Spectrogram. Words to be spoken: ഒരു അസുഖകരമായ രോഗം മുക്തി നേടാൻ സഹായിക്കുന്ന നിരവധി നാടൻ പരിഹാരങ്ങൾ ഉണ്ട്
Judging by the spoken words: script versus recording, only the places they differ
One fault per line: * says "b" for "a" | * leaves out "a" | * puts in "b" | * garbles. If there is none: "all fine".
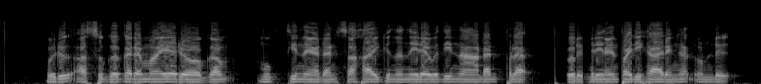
* garbles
